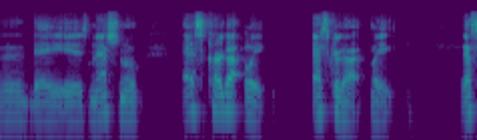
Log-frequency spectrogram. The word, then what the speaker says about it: escargot: Escargot. That's how you pronounce.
